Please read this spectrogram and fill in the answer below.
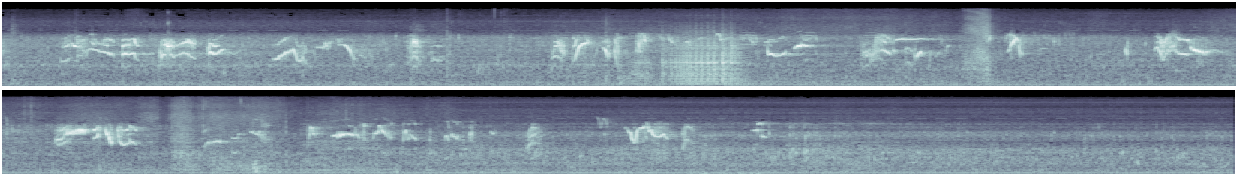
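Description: Recorded dawn birdsong played from a nature-sounds cassette on a portable tape player: many short chirps and whistles, thinning out after about thirteen seconds, over a low steady hum.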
